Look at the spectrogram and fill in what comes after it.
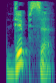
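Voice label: "dipso", British English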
